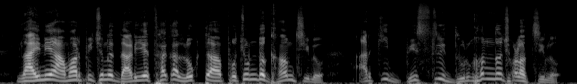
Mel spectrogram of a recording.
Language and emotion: Bengali, disgusted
